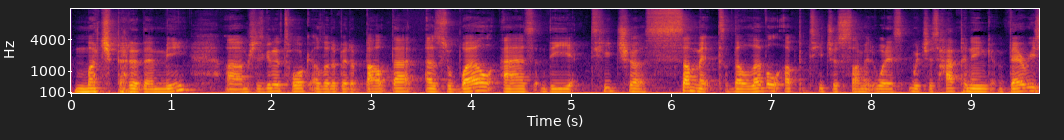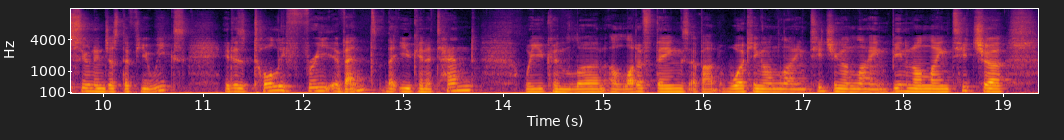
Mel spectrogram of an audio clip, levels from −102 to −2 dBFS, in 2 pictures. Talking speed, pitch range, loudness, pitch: 200 wpm, 125-135 Hz, -27 LUFS, 130 Hz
